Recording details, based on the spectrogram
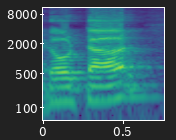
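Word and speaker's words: daughter: यहां पर जी साइलेंट है, यहां हो जाएगा क्या, डॉटर।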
